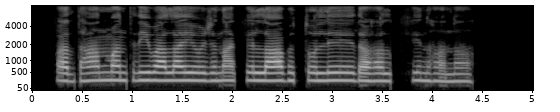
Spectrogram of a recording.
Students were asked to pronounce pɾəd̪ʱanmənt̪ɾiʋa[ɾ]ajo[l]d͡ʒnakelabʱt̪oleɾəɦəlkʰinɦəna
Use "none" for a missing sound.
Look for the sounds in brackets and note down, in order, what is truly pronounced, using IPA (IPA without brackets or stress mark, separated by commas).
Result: l, none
